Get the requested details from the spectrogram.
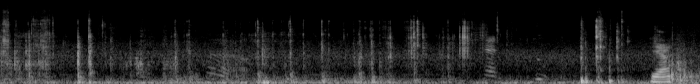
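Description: Small plastic clips click and rattle as a door panel is worked on by hand.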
